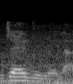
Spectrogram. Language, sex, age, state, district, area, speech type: Sindhi, female, 45-60, Delhi, South Delhi, urban, spontaneous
